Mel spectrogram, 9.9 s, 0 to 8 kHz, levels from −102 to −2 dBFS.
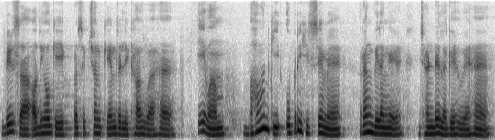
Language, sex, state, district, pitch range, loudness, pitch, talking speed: Hindi, male, Jharkhand, Palamu, 125-155 Hz, -14 LUFS, 135 Hz, 115 wpm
